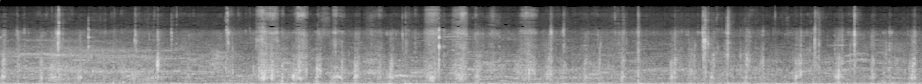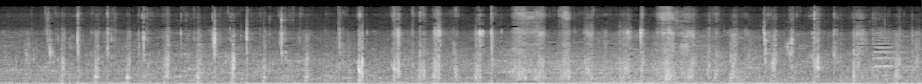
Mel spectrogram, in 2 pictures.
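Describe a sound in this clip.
A young woman slurps noodles and chews loudly, close to a microphone.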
